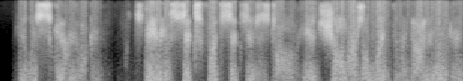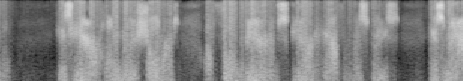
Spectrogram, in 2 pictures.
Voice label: male clean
